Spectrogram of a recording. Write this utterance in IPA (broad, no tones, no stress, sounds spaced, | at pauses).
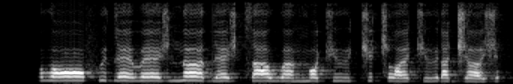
ð ɔː f ɨ d ɛː β ɛː ʒ n ɐː d ɛː ʒ t͡s aː w ɐː ŋ ɔ t͡ʃ ɨː t͡ʃ ɘ t͡ʃ lˠ ɛː t͡ʃ ɨː ɾ a d͡ʒ ɐ ʒ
